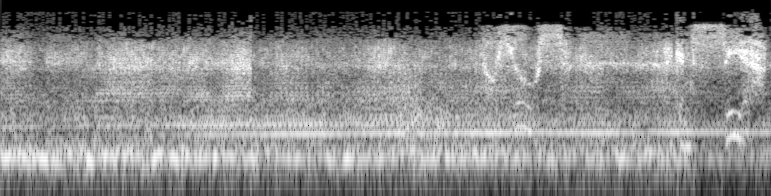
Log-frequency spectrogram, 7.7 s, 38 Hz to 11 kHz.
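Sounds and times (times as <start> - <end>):
propeller airplane engine droning during a dive through a storm: 0.0 - 7.7.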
